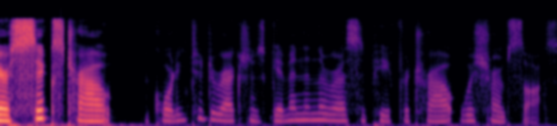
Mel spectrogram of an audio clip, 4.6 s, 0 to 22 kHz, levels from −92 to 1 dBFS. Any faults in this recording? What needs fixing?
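Zipper noise from 0.37 to 1.49 s: the speech level drops roughly 25 dB in unsmoothed 2 dB steps, about ten a second, each step clicking audibly, unlike a clean fader move. Interpolate gain per sample to prevent it.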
